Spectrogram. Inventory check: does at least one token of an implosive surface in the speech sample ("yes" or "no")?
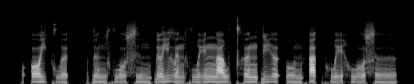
yes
